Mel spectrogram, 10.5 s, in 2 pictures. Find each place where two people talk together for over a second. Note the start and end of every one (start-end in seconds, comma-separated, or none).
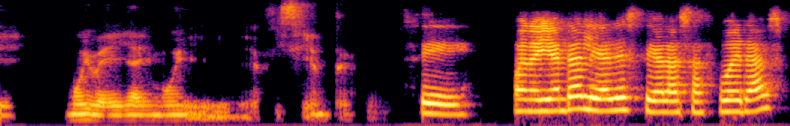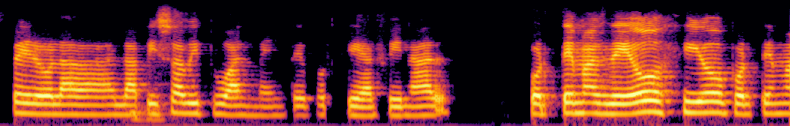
none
